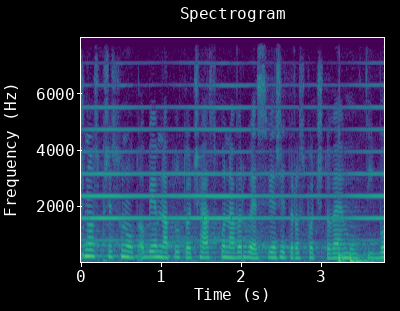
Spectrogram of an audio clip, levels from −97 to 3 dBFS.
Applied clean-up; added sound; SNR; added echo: none; Bowed string instrument; 8 dB; none.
